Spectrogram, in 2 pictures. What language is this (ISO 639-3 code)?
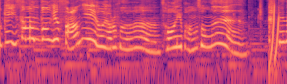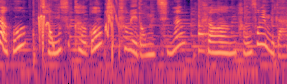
kor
